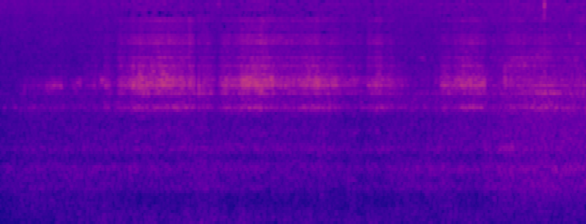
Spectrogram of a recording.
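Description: Wind rushes steadily past outdoors.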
